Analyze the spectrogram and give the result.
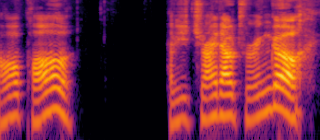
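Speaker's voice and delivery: put-on sliding into an Irish accent. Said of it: "That was like more of an Irish accent".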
